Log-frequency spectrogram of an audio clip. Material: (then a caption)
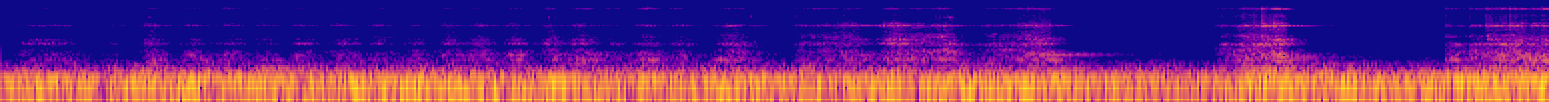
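Metal. Fingertips and nails scratch and tap along the vertical hollow tube of a black metal music stand, its textured black coating giving a steady, low rasping rub. Faint light taps sit within the continuous scratching, with little high-frequency ring.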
